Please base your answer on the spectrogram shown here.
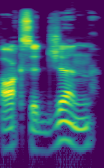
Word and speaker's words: oxygen: is Major and majority and and some might pronounce these words with a G sound but it's oxygen hydrogen digital not digital uh agenda not agenda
